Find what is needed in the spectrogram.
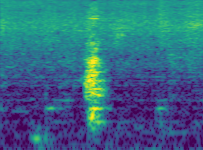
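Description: Steel spoon stirring chana dal and jaggery filling in an aluminium kadhai over a gas flame, with a low steady sizzle of the cooking filling. One short, louder scrape or knock about a second in.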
